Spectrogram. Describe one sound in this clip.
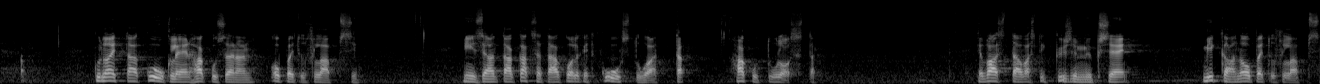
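A middle-aged man speaks steadily into a microphone, with pauses.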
